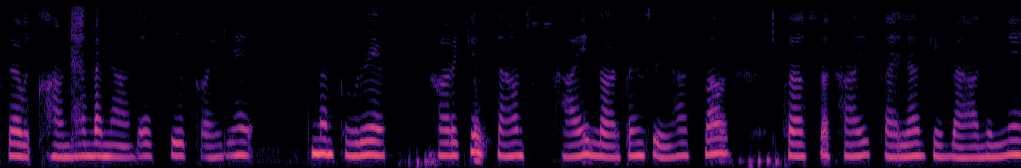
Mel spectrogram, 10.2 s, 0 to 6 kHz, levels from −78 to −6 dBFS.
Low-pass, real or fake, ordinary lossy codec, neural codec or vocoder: 5.4 kHz; fake; MP3, 24 kbps; codec, 16 kHz, 1 kbps, FunCodec, trained on LibriTTS, 50 frames a second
